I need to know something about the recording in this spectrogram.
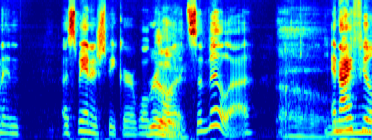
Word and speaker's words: Sevilla: to it but yeah or like Sevilla is Sevilla Spain but I refuse to say Sevilla because that just sounds like tortilla oh like it's supposed to be if you're in Spain the city is called Sevilla oh because there's it's yeah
